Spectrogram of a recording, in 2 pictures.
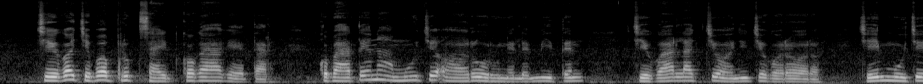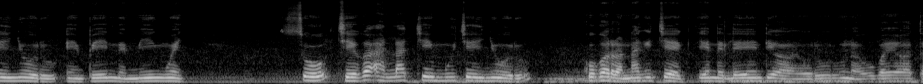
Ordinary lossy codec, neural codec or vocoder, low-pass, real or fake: none; none; none; real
